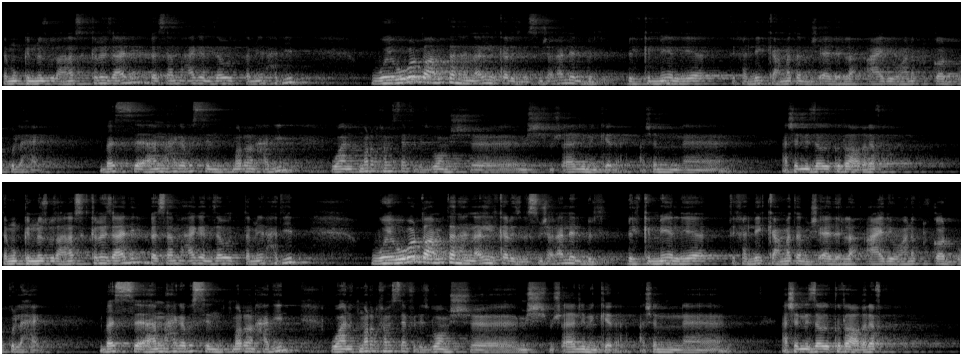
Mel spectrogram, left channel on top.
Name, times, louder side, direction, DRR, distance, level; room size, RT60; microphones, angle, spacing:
voice 1, 0.0-10.0 10.6-16.9 17.4-18.4, right 3 dB, 50° right, 0.5 m, -28 dB
18.5 x 7.8 x 8.5 m
head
